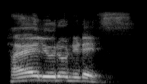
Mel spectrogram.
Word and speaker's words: hyaluronidase: कैन you pronounce this? Read कर सकते हो इसको आप लोग? बोलो बच्चों। सर Hyaluronidase. हाइल्यूरोनिडेज।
